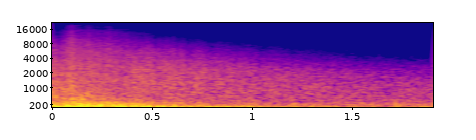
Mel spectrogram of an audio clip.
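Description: A loud, booming explosion effect from a landmine blast in a comic adventure story, a dense low rumble that fills the whole moment and slowly fades, with no voices over it.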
